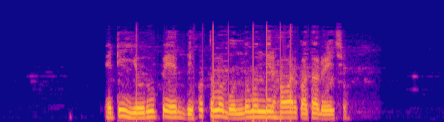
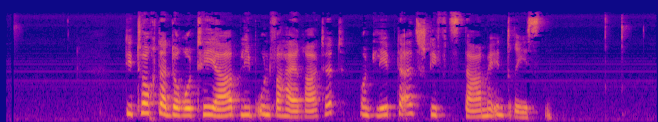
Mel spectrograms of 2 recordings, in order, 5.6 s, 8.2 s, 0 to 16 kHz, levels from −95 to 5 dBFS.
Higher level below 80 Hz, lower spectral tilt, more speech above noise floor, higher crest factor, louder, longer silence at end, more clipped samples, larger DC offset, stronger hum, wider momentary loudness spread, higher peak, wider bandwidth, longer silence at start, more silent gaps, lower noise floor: first, -44 dBFS vs -70 dBFS; first, -8.5 dB/octave vs -3.5 dB/octave; first, 60 dB vs 40 dB; second, 14 dB vs 20 dB; first, -13 LUFS vs -23 LUFS; about the same, 1.25 s vs 1.35 s; neither; neither; neither; second, 7 LU vs 15 LU; about the same, -2 dBFS vs -4 dBFS; second, 7.4 kHz vs 11.5 kHz; second, 1.3 s vs 1.55 s; neither; first, -72 dBFS vs -62 dBFS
